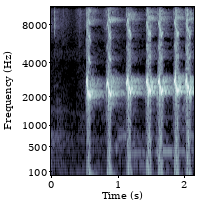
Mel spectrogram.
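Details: Caged Yellow-vented Bulbul hung outdoors in the early morning to prompt singing, giving seven sharp, clear whistled notes in quick succession after a brief pause.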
